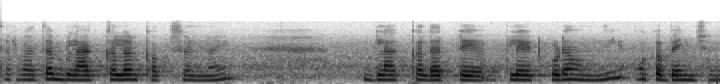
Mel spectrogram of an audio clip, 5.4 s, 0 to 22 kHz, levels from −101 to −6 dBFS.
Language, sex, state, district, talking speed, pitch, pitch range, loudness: Telugu, female, Andhra Pradesh, Annamaya, 155 wpm, 230 Hz, 215-245 Hz, -17 LUFS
